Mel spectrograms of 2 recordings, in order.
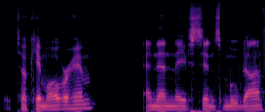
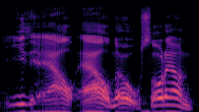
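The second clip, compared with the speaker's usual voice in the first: much higher pleading voice, hammed-up; mock alarmed plea; slower than usual. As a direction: beg Al to calm down in a high squeak. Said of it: "and you're like".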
